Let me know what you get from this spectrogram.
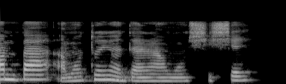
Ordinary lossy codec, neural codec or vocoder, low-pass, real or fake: none; none; none; real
